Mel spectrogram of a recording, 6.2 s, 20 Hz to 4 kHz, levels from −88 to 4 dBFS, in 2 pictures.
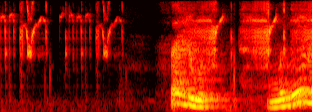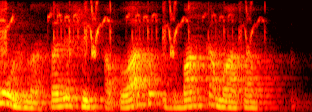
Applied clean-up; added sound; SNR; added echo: none; Bird; 12 dB; reverberation time 0.6 s.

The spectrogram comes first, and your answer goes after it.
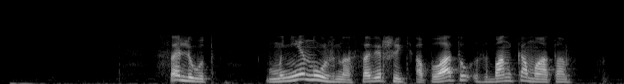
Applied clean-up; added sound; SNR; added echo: none; none; none; none.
